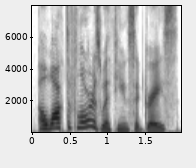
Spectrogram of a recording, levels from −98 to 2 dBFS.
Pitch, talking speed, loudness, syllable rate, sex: 255 Hz, 240 wpm, -18 LUFS, 5.6 syllables/s, female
